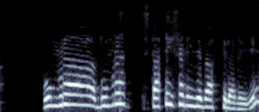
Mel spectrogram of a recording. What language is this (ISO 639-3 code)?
ori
